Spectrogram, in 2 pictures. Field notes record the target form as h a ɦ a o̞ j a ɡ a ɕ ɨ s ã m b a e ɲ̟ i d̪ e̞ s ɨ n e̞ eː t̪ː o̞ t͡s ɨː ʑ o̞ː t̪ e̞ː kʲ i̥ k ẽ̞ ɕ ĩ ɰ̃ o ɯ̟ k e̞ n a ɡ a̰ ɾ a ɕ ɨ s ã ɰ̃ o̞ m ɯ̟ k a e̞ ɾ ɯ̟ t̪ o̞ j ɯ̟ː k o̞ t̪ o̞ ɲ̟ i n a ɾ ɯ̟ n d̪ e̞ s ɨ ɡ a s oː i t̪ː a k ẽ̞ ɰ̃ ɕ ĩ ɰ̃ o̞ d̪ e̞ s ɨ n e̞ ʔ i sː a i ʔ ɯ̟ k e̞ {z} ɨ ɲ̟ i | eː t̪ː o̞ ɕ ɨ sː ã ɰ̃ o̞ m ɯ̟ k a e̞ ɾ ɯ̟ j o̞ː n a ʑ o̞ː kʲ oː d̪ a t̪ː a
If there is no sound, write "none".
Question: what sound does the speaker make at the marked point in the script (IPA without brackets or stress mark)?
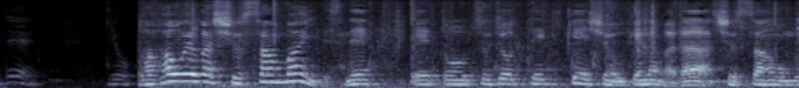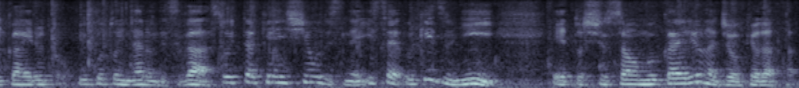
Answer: z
